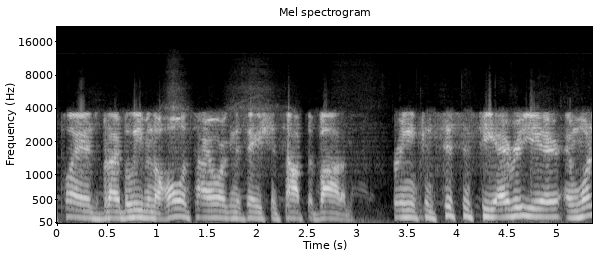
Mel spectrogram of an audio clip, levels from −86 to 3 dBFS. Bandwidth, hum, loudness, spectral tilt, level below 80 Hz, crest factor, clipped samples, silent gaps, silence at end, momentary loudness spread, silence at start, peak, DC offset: 8.4 kHz; none; -15 LUFS; -6.5 dB/octave; -52 dBFS; 14 dB; under 0.1%; none; 0 s; 7 LU; 0.05 s; -2 dBFS; under 0.1%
